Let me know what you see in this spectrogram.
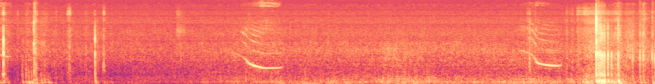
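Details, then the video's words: Bengal cat whose owner suspects illness, nasal breathing, congestion or allergy, giving two strange high tonal calls that slide downward and level off, about four seconds apart, with scattered knocks and thumps around them. "猫が変な鳴き声するから病院にdisease? I went to the hospital because my cat was making strange noises."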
